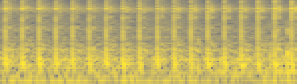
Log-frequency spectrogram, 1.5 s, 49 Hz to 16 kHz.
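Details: Rapid, regular sharp clicking pulses, about twelve a second, from a Shockmaster 300 Gymna radial shockwave handpiece (1.6 bar, 12 Hz, 20 mm head, gel) treating grade 2 cellulite, sweeping method.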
